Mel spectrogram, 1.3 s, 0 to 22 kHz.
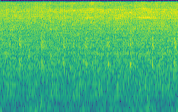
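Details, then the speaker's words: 1982 Mercedes 380SL V8 after new timing chain tensioner, warm with thermostat open: steady idle with a light, quick tap-tap on the passenger-side bank; valvetrain tick, cause not pinned down. "I do have a little uh tap tap tap over on the uh passenger side but you know it's not bad you can hear it I can hear it"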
